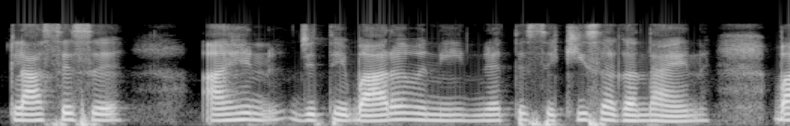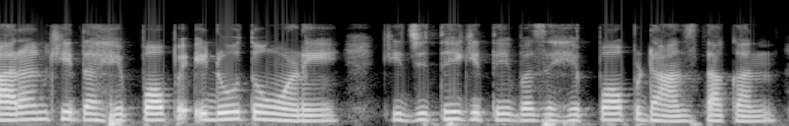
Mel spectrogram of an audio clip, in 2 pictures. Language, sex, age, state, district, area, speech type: Sindhi, female, 18-30, Gujarat, Surat, urban, spontaneous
